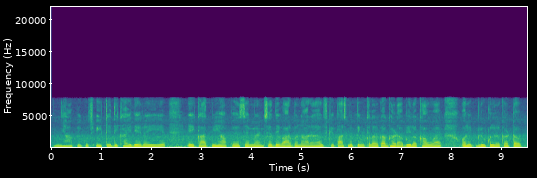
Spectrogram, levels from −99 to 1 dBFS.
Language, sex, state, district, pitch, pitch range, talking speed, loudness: Hindi, female, Jharkhand, Jamtara, 210 Hz, 205-220 Hz, 215 wpm, -14 LUFS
